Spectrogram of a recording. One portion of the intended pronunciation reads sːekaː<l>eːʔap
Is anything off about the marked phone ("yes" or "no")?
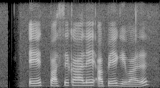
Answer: no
